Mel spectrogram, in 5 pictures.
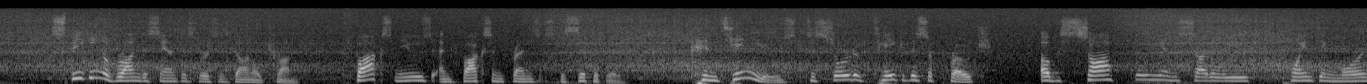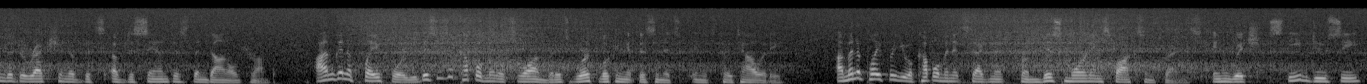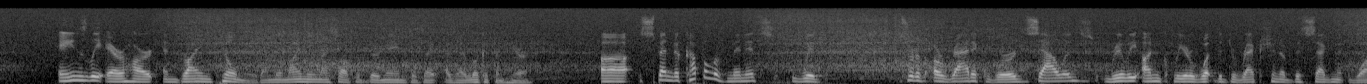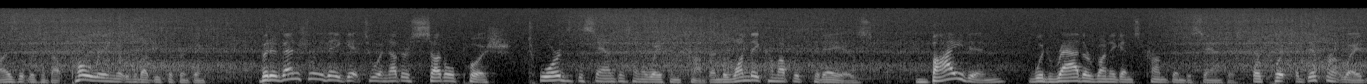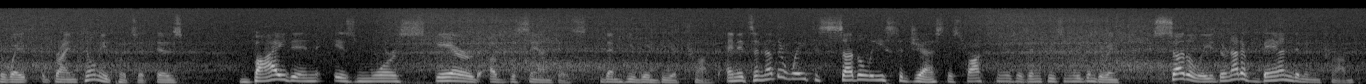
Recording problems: hiss; loud; throughout; 3 dB below the speech

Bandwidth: 14.5 kHz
